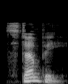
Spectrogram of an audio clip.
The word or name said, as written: stumpy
